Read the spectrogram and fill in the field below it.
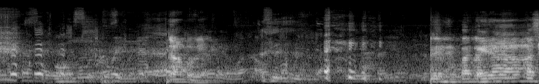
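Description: Men talk over each other nearby amid a noisy crowd.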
